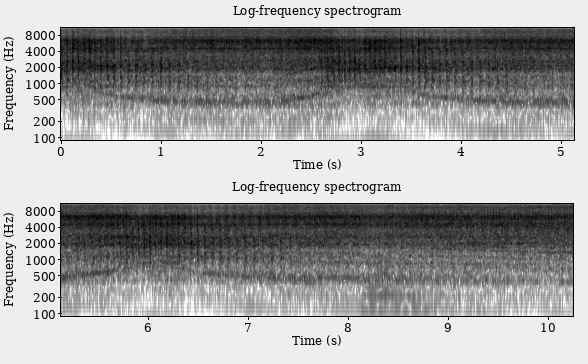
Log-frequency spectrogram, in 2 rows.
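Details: Lada Largus with 21129 engine at 4,200 km: hard metallic knock over a rough idle that sharpens on each throttle blip. Oil pressure about 1 atm at idle, rising to about 3 atm when revved. Source not yet found; engine to be dismantled further.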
